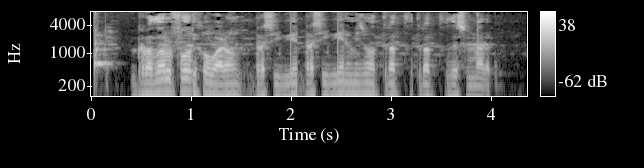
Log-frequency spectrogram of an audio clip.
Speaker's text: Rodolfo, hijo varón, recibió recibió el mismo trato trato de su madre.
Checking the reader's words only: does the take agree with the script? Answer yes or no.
yes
